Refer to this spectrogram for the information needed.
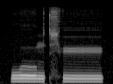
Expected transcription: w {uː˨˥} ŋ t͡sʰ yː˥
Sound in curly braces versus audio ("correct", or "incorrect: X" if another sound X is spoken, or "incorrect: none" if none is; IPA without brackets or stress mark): incorrect: uː˥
